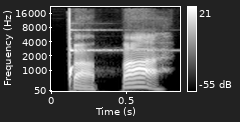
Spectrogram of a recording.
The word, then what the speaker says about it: papá: For example, papa, papá. See, you don't want to call your dad a potato.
